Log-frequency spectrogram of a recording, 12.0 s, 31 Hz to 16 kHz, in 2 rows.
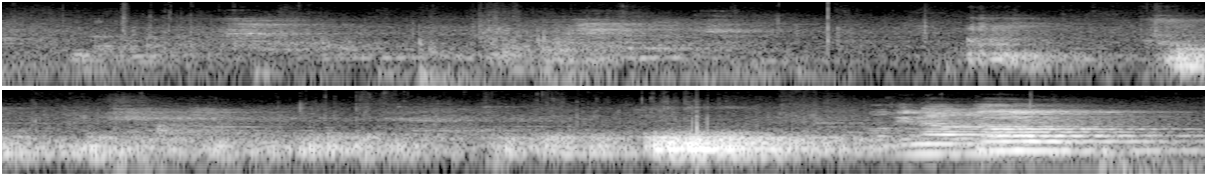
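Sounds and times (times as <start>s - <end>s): microphone handling rumble: 5.8s - 10.4s.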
